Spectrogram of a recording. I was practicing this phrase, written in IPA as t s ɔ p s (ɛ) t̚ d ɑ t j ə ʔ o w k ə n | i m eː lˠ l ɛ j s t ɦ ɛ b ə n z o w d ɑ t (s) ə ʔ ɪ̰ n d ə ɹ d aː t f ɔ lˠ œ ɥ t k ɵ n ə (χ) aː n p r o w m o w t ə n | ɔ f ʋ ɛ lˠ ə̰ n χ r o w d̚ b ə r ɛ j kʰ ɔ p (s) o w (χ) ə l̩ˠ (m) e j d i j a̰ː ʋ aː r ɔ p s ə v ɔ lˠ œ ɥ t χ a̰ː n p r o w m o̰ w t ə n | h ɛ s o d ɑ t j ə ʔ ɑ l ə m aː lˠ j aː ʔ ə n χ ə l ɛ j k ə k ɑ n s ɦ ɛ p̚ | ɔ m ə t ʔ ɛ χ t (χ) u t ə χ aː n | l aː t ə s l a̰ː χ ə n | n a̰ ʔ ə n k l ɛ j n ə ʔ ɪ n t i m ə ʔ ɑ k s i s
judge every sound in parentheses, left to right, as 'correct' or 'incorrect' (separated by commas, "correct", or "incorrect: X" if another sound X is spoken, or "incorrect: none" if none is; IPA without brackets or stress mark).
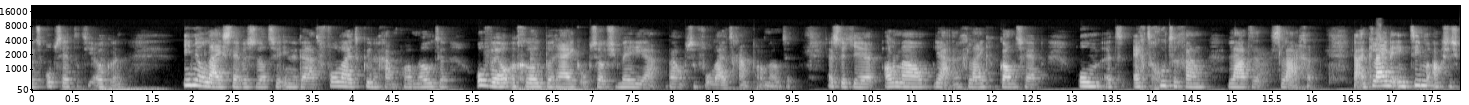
correct, correct, correct, correct, incorrect: ʃ, correct, correct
